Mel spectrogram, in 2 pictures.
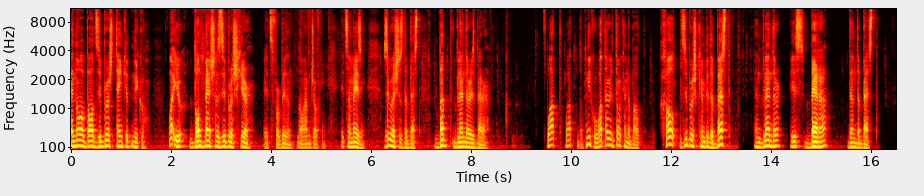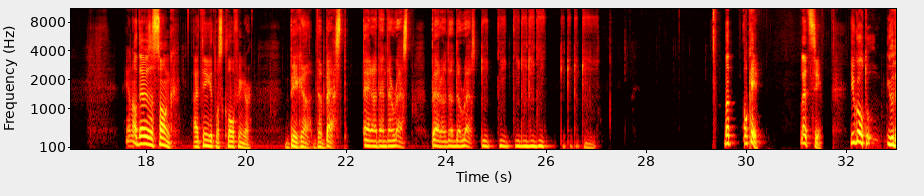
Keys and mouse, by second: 11.8 alt+q, 12.6-13.6 typing, 29.0 alt+q.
